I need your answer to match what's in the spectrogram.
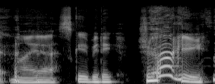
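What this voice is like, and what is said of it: Cartoon dog Scooby-Doo voice impression. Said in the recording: “Scooby-Doo impression”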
